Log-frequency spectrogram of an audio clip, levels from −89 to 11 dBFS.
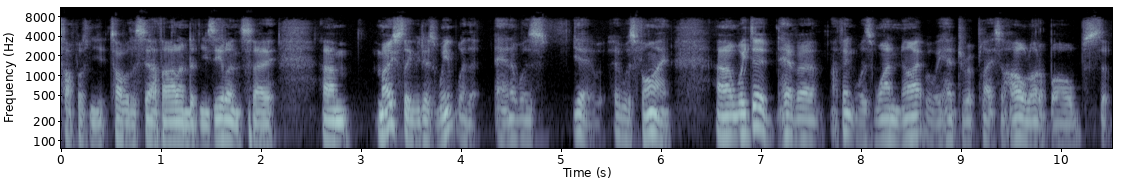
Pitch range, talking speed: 95-110 Hz, 260 wpm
